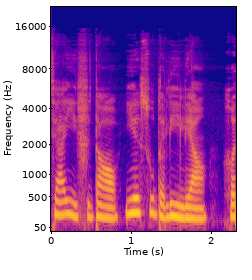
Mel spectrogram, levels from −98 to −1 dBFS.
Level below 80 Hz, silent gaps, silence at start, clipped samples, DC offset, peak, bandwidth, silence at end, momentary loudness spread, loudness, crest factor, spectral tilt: -48 dBFS; none; 0 s; under 0.1%; under 0.1%; -4 dBFS; 13.5 kHz; 0 s; 5 LU; -18 LUFS; 14 dB; -7 dB/octave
